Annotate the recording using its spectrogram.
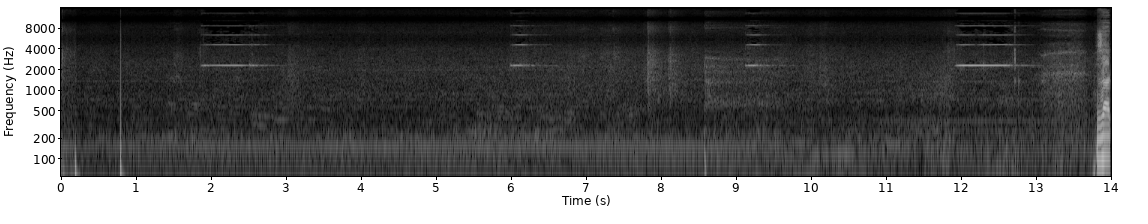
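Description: Electronic beeps from a council chamber's voting system during an open vote: a longer tone about two seconds in, three short beeps in the middle, and another longer tone near the end, over a low room hum.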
